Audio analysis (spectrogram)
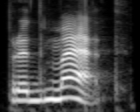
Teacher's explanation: у слові предмет наголос падає на друге е, його ми чуємо дуже чітко · А от перше е опинилося в слабкій позиції, тому тут чуємо чи то е, чи то и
